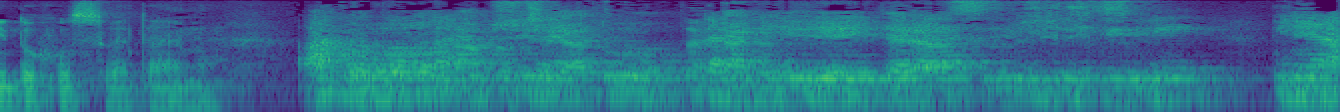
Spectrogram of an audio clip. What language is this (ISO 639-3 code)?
slk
